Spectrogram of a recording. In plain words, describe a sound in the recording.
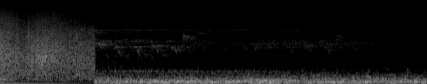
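Muffled underwater bubbling and rumbling.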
